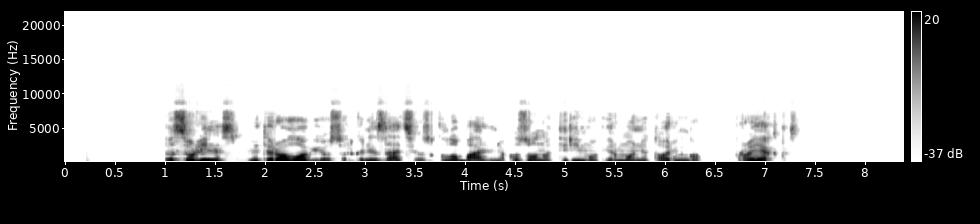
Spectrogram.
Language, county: Lithuanian, Vilnius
